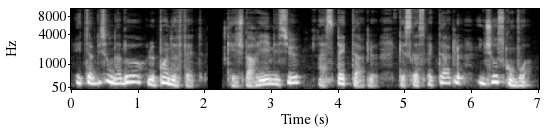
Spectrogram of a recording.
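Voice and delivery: high-pitched mock debating voice; argumentative clerk, declaring. Clerk arguing his bet to colleagues, declaring. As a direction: lay out the case with swooping questions.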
